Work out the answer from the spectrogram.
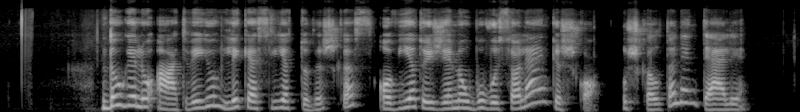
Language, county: Lithuanian, Šiauliai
